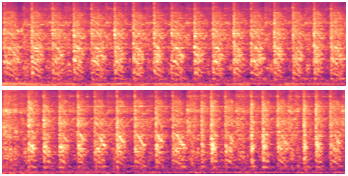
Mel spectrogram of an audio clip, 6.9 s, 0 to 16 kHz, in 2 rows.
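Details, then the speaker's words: 2006 Ford Fusion auction car, no key, won't start; starter bypassed with a wire on the starter bolt: steady rhythmic cranking about two and a half beats per second, even starter pulses, no catch. Engine cranking. "This one, I put a wire on the bolt, as you can see right there. And let's see, you can hear the motor."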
